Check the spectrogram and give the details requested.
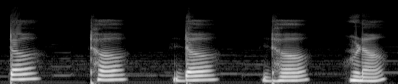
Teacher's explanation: ट एक मूर्धन्य व्यंजन है। मूर्धन्य व्यंजन वे होते हैं जिनका उच्चारण जीभ को उलट कर मुंह के ऊपरी छत के मध्य भाग यानी मूर्धा से स्पर्श करके किया जाता है। ट वर्ग के सभी वर्ण ट, ठ, ड, ढ, ण मूर्धन्य व्यंजन कहलाते हैं।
